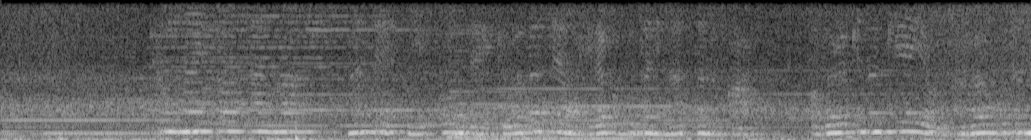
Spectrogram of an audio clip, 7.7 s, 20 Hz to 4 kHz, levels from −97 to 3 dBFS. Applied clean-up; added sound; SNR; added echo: none; Wind; 8 dB; reverberation time 2.2 s.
